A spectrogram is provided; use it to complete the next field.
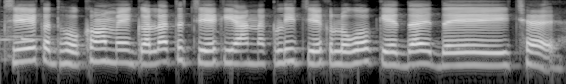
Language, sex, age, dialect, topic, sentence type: Maithili, female, 18-24, Angika, banking, statement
